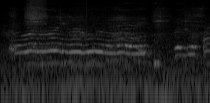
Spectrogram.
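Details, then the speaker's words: Crying at bedtime: sustained, wavering high-pitched wail with a short break and renewed cry, over room noise and talk; infant cry. "You're going to go to sleep? But your baby's crying."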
